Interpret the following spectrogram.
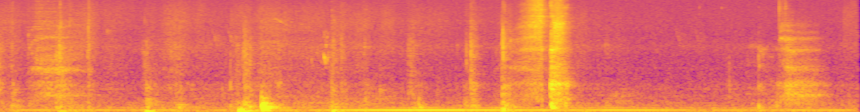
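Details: A quick breath in, then a loud, explosive burst through the nose and mouth and a short snort afterward. A forceful sneeze that the person links to hay fever.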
